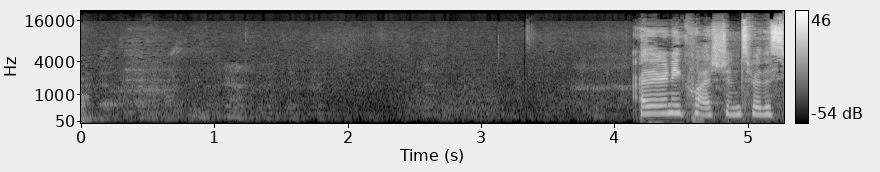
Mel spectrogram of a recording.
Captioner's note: chuckles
